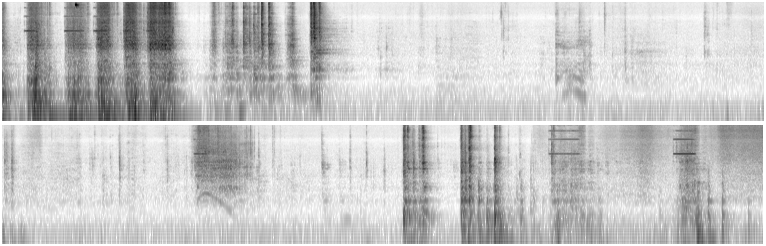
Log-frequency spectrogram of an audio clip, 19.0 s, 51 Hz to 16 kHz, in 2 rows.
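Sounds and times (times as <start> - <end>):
power driver bursts with whine: 16.4 - 17.0, 17.8 - 19.0.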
